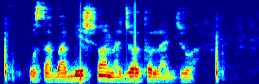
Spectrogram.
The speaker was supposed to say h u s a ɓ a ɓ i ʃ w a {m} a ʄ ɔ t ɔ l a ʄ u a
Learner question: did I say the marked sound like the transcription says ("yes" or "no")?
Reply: no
